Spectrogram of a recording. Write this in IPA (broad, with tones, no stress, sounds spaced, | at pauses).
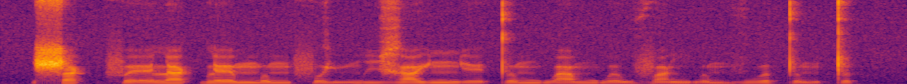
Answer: ʂ a˦˥ k̚ f ɛ˨˩˦ l a˦˥ k̚ l ɛ˧˥ m ə˧ m f ə˨˩ j m i˧ ɣ a˧˥ j ɲ e˨˩ t̪ ə˧ m w a˧˥ m w ə˨˩ w v a˨˩ ŋ w ə˨˩˨ m v u˧˥ ə̯ t̪ ə˨˩˦ m t̪ ə˦˥ k̚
